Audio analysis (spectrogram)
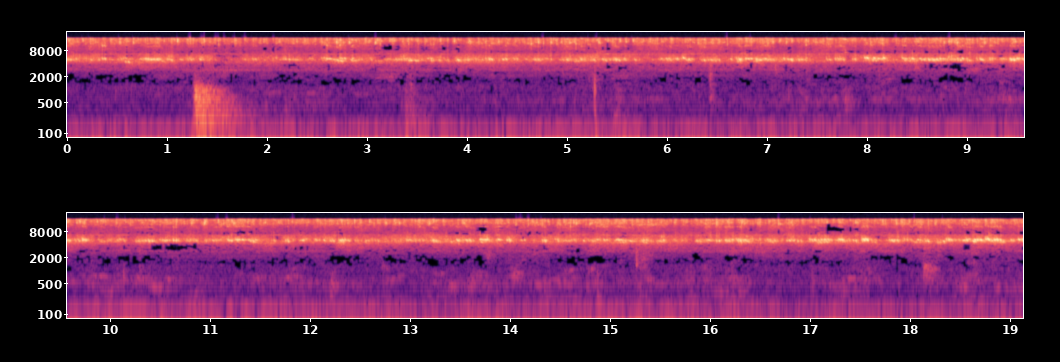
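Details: Thai house crickets in their breeding phase: the males keep up a steady, high, shimmering chirping, which marks the start of mating.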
